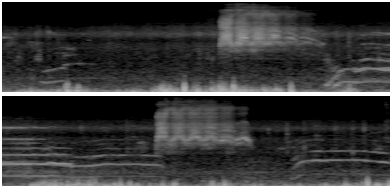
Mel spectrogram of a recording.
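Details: Black cat making a strange sound: a long, steady, harmonic meow-like cry held about two seconds, then a shorter arched call rising and falling. Low rumbling background noise and bursts of high buzzing accompany it.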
